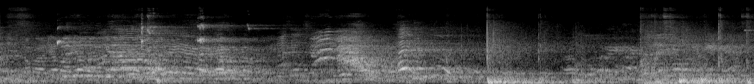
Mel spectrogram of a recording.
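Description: Sneakers squeak on the court floor.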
